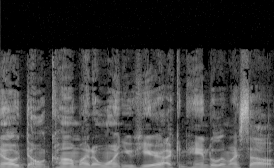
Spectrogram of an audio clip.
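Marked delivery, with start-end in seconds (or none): none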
